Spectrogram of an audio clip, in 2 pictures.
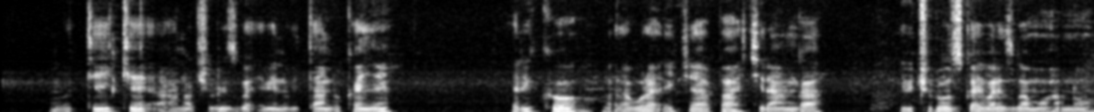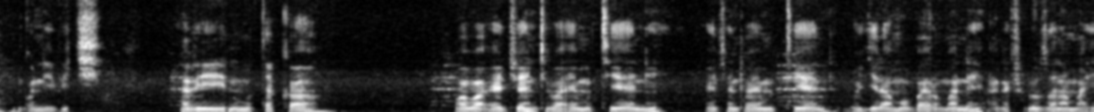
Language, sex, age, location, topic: Kinyarwanda, male, 36-49, Musanze, finance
